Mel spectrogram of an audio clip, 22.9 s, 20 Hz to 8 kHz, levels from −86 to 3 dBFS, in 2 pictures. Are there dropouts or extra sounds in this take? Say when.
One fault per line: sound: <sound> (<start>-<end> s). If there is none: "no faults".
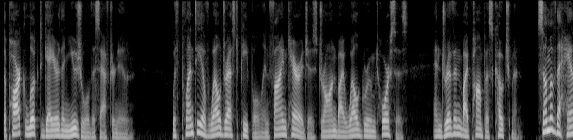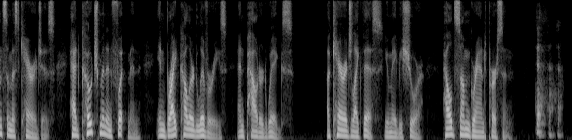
sound: laugh (22.2-22.7 s)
